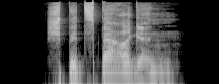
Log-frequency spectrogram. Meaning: Svalbard, Spitsbergen (an archipelago, territory, and unincorporated area of Norway northeast of Greenland, in the Arctic Ocean)
- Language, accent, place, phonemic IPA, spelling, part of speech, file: German, Germany, Berlin, /ʃpɪtsˈbɛrɡən/, Spitzbergen, proper noun, De-Spitzbergen.ogg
